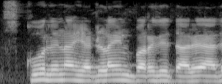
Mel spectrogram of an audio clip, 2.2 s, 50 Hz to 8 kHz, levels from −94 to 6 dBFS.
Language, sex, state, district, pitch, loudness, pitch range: Kannada, male, Karnataka, Koppal, 135 Hz, -14 LUFS, 130-150 Hz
